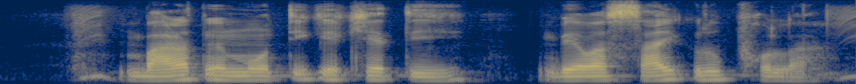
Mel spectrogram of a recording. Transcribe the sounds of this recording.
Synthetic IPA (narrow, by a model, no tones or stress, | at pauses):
bʱaɾɔt̪memot̪ikekʰet̪i | bɛbasaikɾuphola̰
